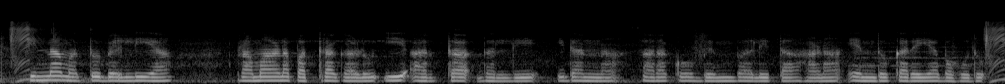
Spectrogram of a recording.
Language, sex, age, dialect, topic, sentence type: Kannada, female, 36-40, Mysore Kannada, banking, statement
